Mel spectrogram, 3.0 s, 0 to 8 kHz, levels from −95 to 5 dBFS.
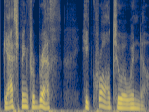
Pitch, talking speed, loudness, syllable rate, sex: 125 Hz, 160 wpm, -16 LUFS, 4.5 syllables/s, male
